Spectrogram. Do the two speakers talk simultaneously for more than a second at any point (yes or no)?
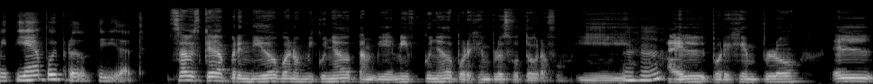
no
